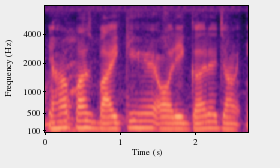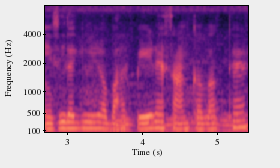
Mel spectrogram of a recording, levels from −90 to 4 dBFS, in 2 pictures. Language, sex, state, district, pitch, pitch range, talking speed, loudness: Hindi, male, Madhya Pradesh, Katni, 145 Hz, 140-155 Hz, 230 wpm, -19 LUFS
